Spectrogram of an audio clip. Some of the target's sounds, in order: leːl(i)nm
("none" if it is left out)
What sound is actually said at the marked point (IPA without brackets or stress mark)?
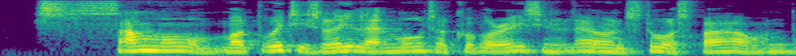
æ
